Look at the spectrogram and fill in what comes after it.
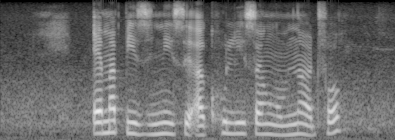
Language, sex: Swati, female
